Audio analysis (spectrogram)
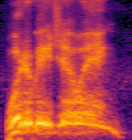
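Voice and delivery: put-on high, whiny kids asking where we're going; antsy family. Family pestering her to leave, whiny and high. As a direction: mimic the family's impatient pestering. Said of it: "they're like".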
